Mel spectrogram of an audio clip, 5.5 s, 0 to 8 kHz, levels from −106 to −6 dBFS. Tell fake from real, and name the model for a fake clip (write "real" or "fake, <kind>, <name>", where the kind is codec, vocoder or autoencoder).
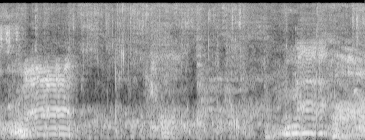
fake, vocoder, Vocos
